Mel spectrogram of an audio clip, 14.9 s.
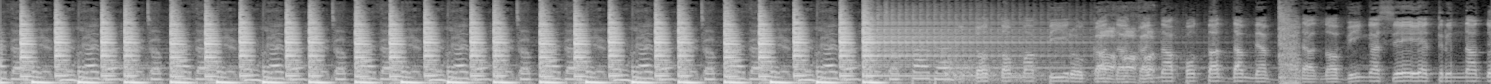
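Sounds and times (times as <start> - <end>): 
funk rave automotivo music: 0.0 - 11.8.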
